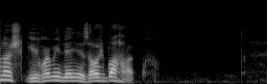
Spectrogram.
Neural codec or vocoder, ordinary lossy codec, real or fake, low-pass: codec, 16 kHz, 2 kbps, FreqCodec, larger model; none; fake; 7.2 kHz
